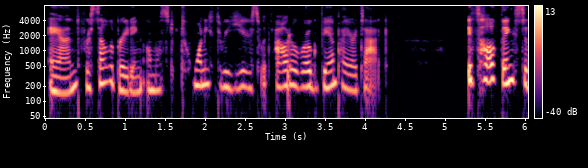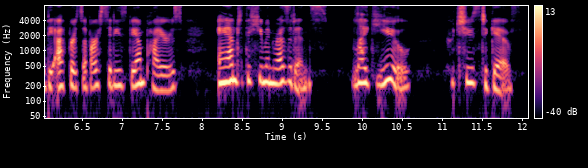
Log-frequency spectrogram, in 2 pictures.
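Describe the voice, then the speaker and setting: A woman's voice: medium pitch, moderate pace, no echo, studio quality, lightly acted. A woman playing a cheerful, earnest donor recruiter in an ASMR role-play, with a polite, reassuring customer-service manner. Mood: upbeat, reassuring. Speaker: donor acquisition interviewer.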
